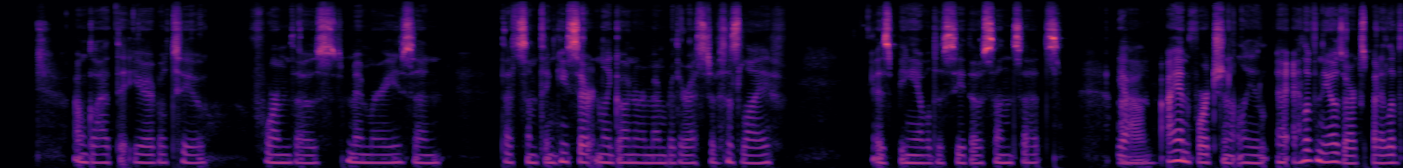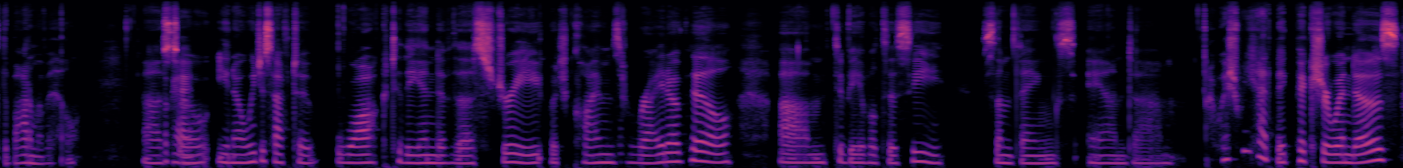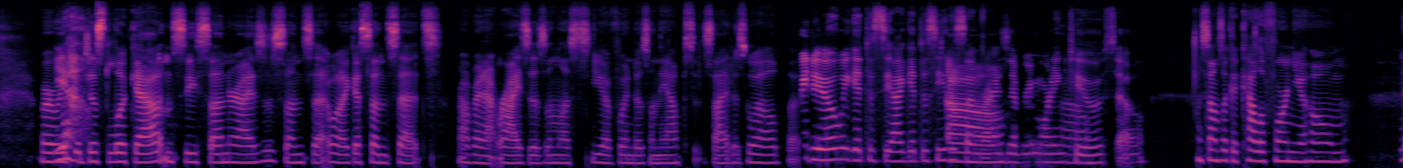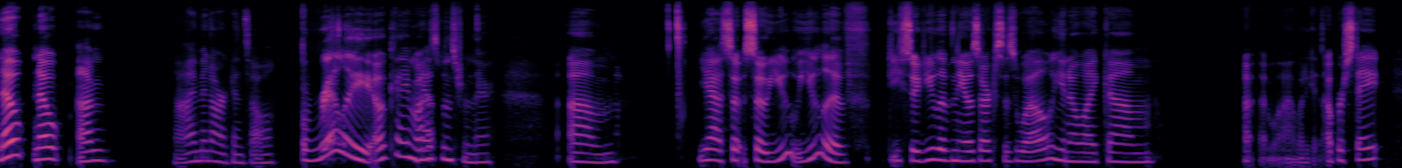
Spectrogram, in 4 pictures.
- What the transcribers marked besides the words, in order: other background noise; laughing while speaking: "Yeah"; chuckle; tapping; surprised: "Really?"; background speech
- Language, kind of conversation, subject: English, unstructured, How can I make moments meaningful without overplanning?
